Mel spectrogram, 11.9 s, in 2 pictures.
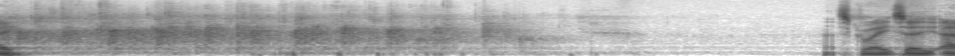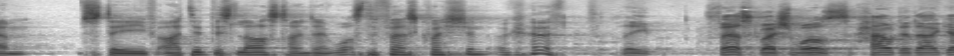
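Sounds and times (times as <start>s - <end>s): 
audience clapping: 0.0s - 3.7s
speech: 5.3s - 11.9s.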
